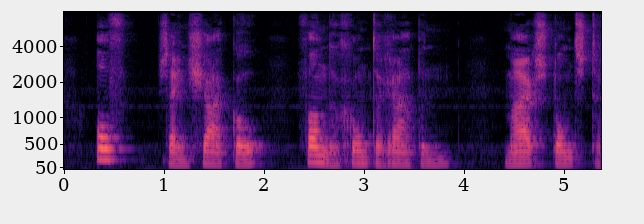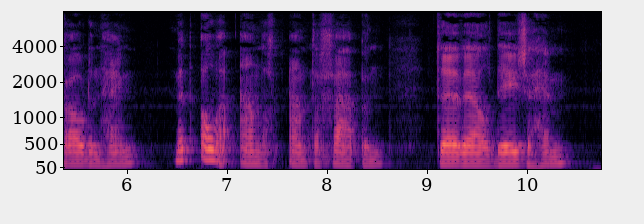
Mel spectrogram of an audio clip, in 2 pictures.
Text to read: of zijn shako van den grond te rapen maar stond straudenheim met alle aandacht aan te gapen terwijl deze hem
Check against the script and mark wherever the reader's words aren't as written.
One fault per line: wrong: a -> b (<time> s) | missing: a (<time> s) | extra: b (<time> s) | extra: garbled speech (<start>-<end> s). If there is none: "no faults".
no faults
